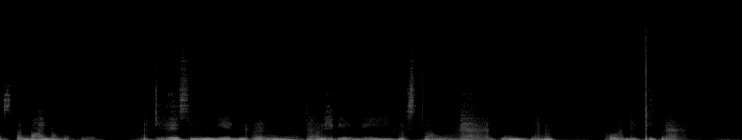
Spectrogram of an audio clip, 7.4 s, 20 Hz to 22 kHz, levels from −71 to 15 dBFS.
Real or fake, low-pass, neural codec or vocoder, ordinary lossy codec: fake; none; codec, 44.1 kHz, 0.9 kbps, DAC; none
